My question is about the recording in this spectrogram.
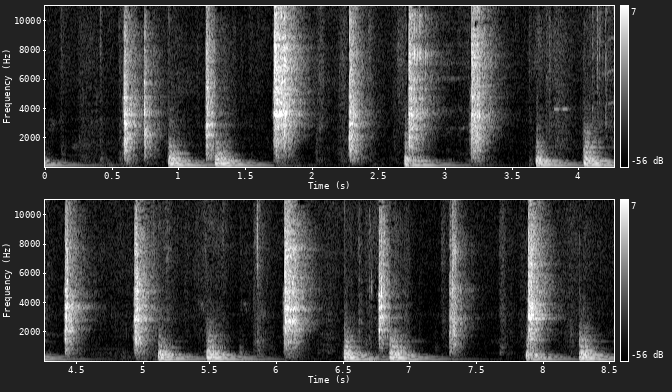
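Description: A drum struck in a quick, uneven beat, often in pairs about twice a second, each stroke a low ringing tone that dies away, with sharper clacks in between, beating out a staged fight.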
